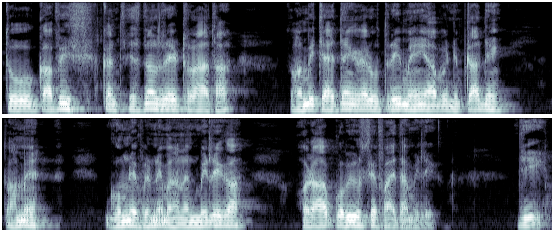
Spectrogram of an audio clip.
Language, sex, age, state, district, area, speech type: Hindi, male, 60+, Madhya Pradesh, Gwalior, rural, spontaneous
